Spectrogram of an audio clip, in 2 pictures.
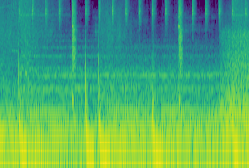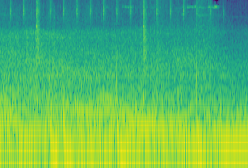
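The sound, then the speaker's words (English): A brand-new Bugatti drives with a loud, continuous engine roar. Its pitch climbs and drops back several times, and a broad rushing noise thickens through the second half. No voices are heard. “just got himself a brand new Bugatti. We're gonna go check it out. He's gonna take me for a spin”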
